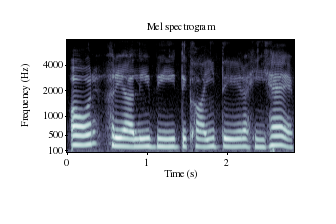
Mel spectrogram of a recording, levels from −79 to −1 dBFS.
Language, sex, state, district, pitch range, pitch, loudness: Hindi, female, Punjab, Kapurthala, 200-230 Hz, 205 Hz, -15 LUFS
